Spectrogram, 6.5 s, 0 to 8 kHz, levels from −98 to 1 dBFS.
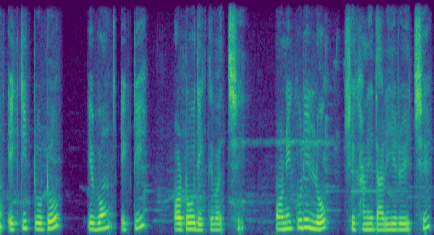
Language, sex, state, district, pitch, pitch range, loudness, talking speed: Bengali, female, West Bengal, Cooch Behar, 215 Hz, 200-255 Hz, -17 LUFS, 120 wpm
